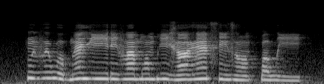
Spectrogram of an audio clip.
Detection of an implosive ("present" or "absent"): absent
